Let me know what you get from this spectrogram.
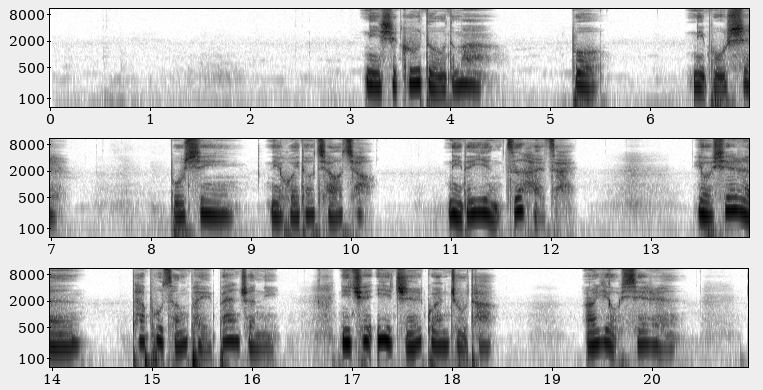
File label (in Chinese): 鸡汤文 配音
